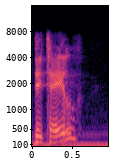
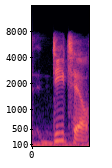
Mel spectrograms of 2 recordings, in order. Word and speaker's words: detail: Okay, instead of detail, it's detail. Stress at the beginning, and that E is a long E sound.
